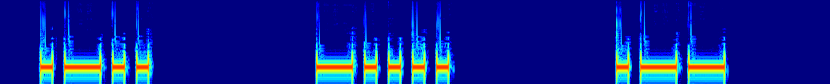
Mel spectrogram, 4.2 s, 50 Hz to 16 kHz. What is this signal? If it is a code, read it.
Morse code, heard as a keyed tone, about 20 wpm, spaced as for 8 wpm, 700 Hz. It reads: L6W
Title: 138 Lesson 23e - Letter f - Three Characters 20wpm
